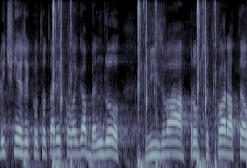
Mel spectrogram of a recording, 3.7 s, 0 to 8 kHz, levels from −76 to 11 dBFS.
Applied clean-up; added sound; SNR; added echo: none; Splash, splatter; 5 dB; none.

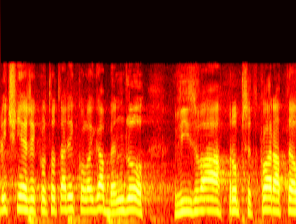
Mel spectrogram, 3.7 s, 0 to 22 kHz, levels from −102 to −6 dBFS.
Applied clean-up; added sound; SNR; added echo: none; none; none; none.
